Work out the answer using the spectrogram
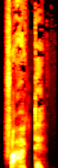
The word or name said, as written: foragte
